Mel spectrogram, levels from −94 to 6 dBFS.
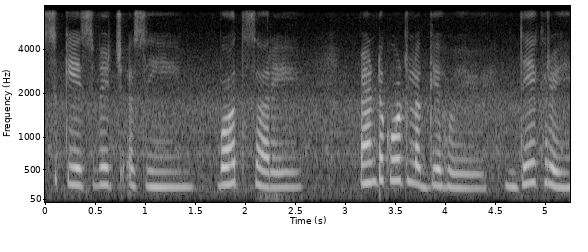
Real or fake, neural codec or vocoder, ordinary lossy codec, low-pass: real; none; none; 7.2 kHz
